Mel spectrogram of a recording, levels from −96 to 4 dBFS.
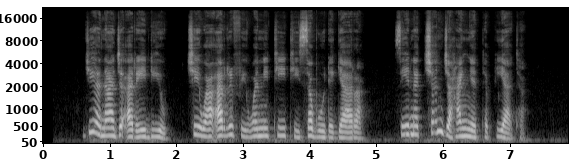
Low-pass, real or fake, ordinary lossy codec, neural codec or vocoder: none; fake; none; vocoder, 48 kHz, 128 mel bands, Vocos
